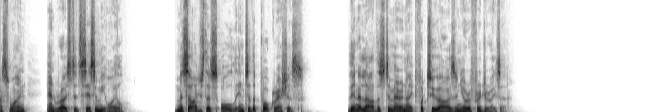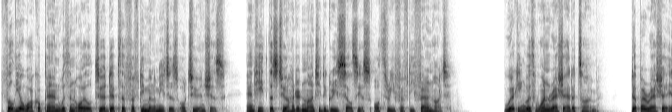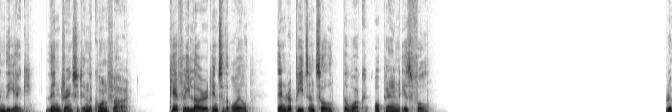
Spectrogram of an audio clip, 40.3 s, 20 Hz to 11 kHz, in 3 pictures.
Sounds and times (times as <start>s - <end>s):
Speech: 0.0s - 2.6s, 3.5s - 6.2s, 7.0s - 10.2s, 13.5s - 22.5s, 23.5s - 25.5s, 26.1s - 29.6s, 30.3s - 35.6s.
